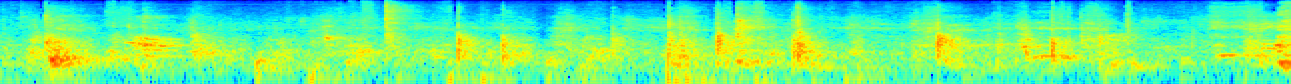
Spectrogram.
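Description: Men's voices calling out and laughing, with scattered sharp clicks of ping pong balls hitting the walls and floor.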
